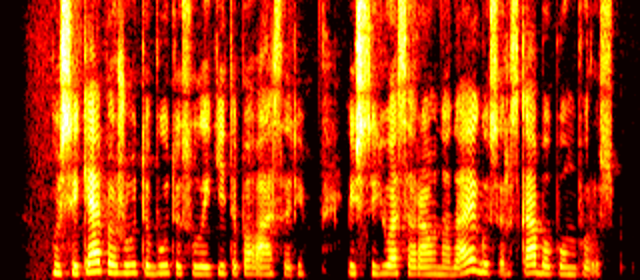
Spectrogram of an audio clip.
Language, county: Lithuanian, Kaunas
